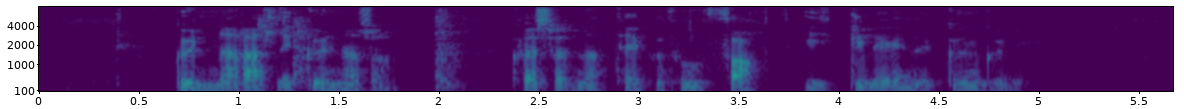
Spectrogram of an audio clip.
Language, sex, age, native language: Icelandic, male, 30-39, Icelandic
